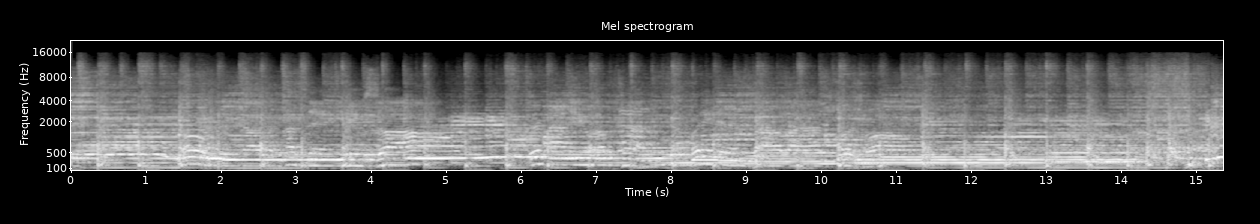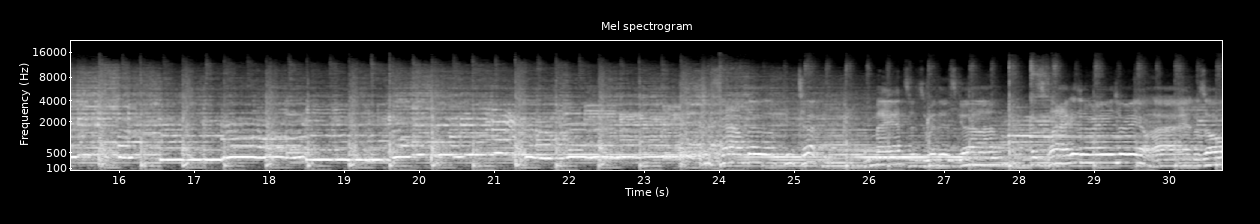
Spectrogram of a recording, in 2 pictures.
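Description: A live band playing amplified music: electric guitars over a drum kit, steady and loud throughout.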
